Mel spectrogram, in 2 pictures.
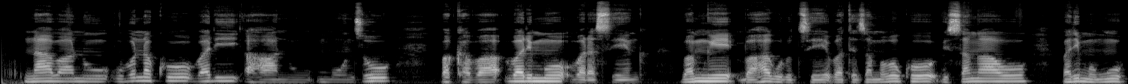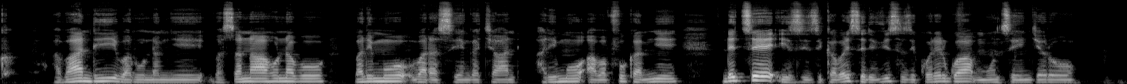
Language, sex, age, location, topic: Kinyarwanda, female, 25-35, Nyagatare, finance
